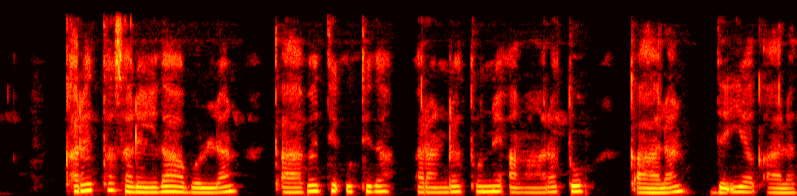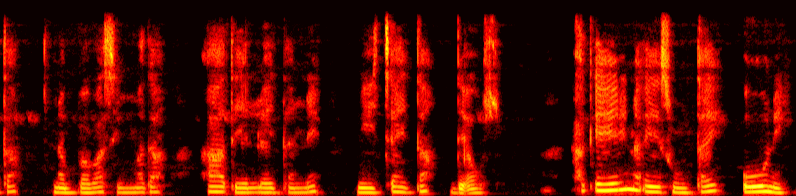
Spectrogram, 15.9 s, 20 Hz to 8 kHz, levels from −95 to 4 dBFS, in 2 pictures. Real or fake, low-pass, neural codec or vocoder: real; 7.2 kHz; none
